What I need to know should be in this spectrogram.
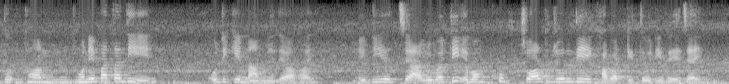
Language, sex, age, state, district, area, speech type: Bengali, female, 45-60, West Bengal, Paschim Medinipur, rural, spontaneous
